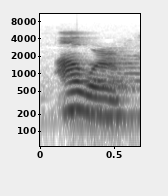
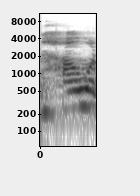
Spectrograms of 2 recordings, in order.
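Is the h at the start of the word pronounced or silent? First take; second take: silent; pronounced. First: The word begins with no h sound. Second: The word begins with an audible h sound. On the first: The speaker calls it right. "tapi hour, hanya tidak dibaca ya" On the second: The speaker calls it wrong. "dibacanya bukan hour ya"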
